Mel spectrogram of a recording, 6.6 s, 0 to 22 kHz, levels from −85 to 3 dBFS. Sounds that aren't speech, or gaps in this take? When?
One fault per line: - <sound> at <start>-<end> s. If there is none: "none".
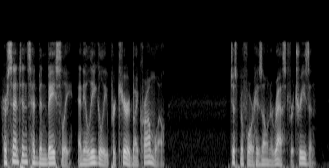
none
